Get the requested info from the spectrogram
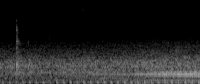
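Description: A motor or engine running steadily in the background, a low drone with a fast, even pulse, with a faint click or two on top.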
